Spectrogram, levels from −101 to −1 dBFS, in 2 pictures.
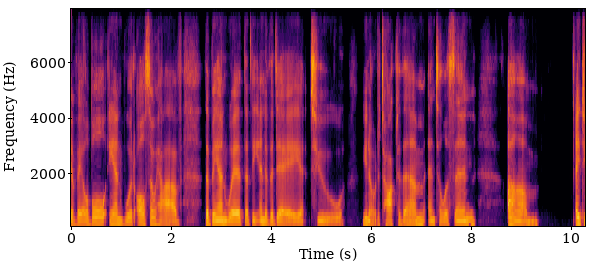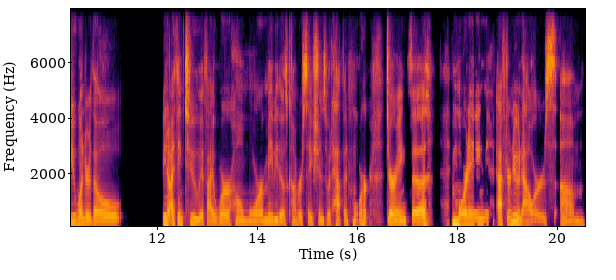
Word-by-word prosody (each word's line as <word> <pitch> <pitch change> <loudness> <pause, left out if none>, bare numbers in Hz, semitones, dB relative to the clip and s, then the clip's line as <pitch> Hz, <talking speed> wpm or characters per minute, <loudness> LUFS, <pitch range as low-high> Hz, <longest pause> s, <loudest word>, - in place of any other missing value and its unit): available 165 +7 -1
and 180 -2 -1
would 150 -2 -2
also 200 +4 +1
have 180 - -1 0.5
the 195 - +4
bandwidth 160 -4 +3
at 155 0 -2
the 155 - -4
end 165 +1 0
of 160 - -2
the 160 - -1
day 155 - -1
to, 150 -2 -1 0.4
you - - -1
know, - - -2
to - - -12
talk - - 0
to - - -6
them 205 +2 -1
and 165 0 -4
to 160 - +1
listen. 155 +5 -1 0.7
Um, 200 +7 +1 0.7
I 220 - +7
do 230 +2 0
wonder 185 -4 +2
though 160 - +1 0.8
you 225 - +4
know, 215 - +4
I - - +4
think 215 -3 0
too, 210 -6 +2
if 175 - -3
I 160 0 0
were 170 -1 0
home 165 -1 -3
more, 150 -1 -1
maybe 170 +1 0
those 155 -1 -2
conversations 165 0 -2
would 170 0 -5
happen - - -2
more - - -1 0.3
during 175 -2 +3
the 200 -1 +5 0.5
morning, 195 -1 +4 0.3
afternoon 210 +6 +3
hours, - - 0
um, 265 -6 -3
175 Hz, 145 wpm, -22 LUFS, 160-195 Hz, 0.8 s, I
